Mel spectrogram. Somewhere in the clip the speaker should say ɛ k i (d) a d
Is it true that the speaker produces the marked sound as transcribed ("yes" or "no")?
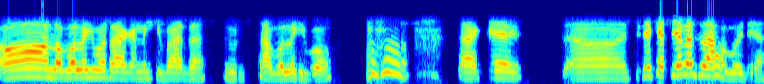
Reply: no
